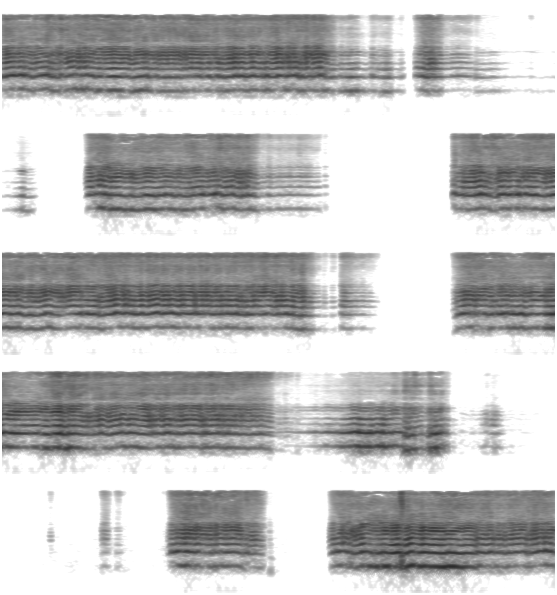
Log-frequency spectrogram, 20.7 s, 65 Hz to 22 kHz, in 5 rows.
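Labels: A fly buzzes loudly and intermittently. 0.0 - 16.2
A fly buzzes loudly and intermittently. 17.3 - 20.7

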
